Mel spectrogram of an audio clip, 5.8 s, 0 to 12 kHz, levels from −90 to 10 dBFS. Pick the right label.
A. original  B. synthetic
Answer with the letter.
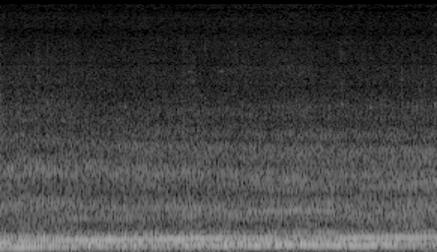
A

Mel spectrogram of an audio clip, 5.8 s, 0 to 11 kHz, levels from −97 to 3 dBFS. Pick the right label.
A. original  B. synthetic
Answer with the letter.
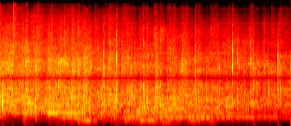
B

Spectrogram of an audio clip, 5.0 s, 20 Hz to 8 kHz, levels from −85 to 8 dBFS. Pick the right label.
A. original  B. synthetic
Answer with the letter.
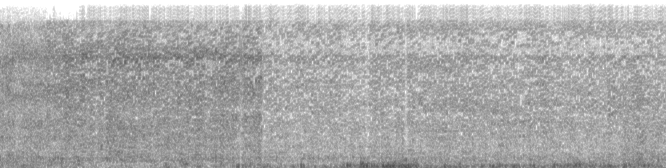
B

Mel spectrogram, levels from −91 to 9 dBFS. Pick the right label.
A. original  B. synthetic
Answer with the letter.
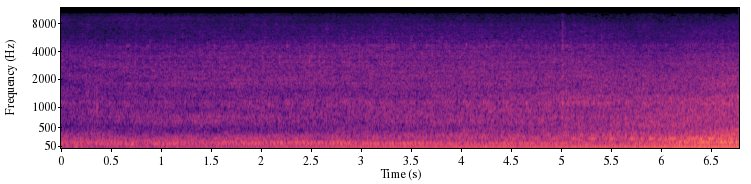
A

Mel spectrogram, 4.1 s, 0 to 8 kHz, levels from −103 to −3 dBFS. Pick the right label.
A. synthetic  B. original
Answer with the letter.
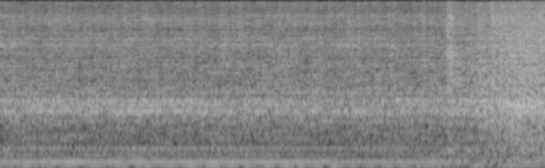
B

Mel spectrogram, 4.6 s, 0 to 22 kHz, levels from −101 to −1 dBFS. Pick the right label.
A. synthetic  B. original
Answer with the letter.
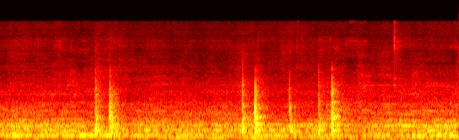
A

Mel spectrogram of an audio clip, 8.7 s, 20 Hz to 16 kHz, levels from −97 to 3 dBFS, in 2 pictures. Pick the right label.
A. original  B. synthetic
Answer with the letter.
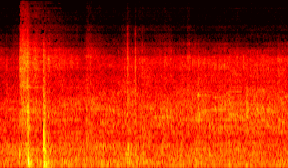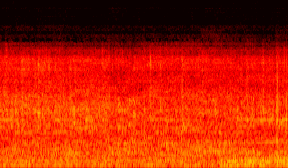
B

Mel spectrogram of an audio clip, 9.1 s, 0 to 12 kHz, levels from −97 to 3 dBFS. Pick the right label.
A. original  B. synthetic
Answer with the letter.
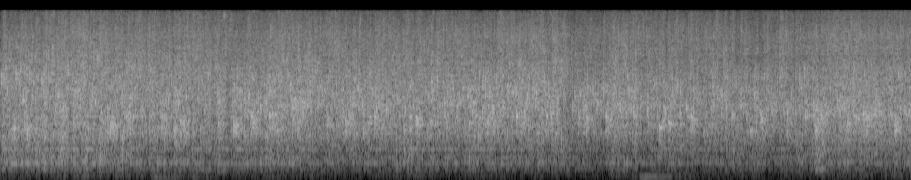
A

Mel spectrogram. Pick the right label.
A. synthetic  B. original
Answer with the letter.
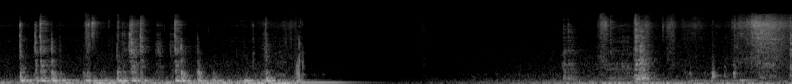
B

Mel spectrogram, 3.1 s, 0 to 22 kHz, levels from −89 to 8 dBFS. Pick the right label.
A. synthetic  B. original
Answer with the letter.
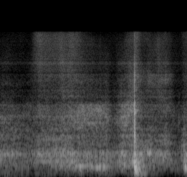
A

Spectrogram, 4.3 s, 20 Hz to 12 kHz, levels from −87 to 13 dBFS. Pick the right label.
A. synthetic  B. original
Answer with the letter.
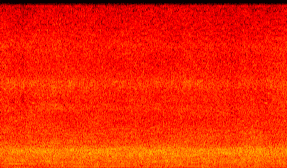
A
